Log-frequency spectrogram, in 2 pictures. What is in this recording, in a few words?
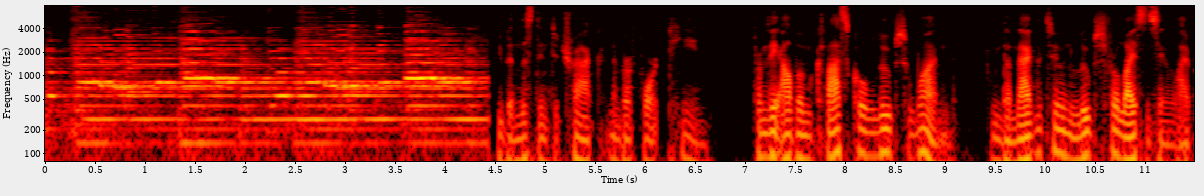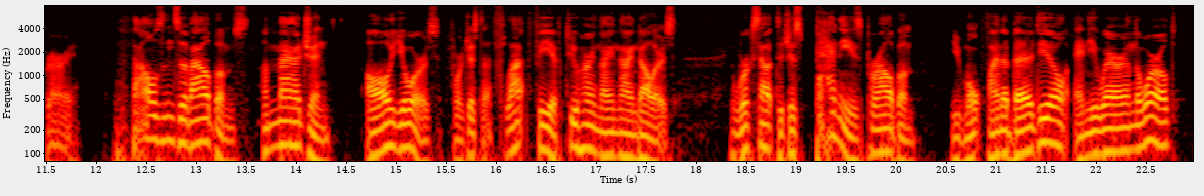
american baroque spoken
